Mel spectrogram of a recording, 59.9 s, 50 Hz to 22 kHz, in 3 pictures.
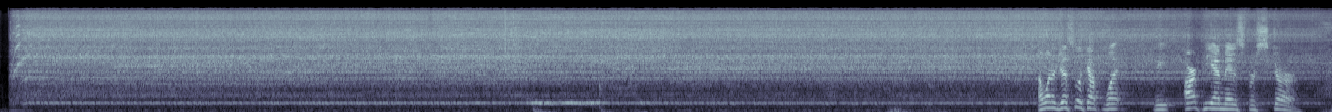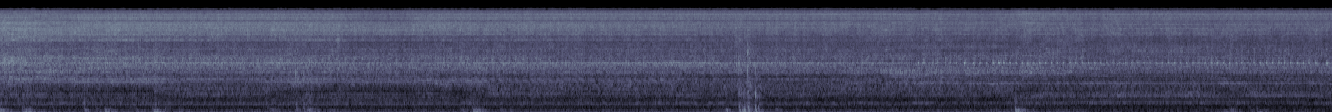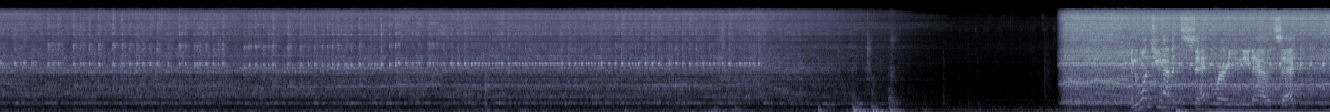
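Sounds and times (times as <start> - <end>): stand mixer motor running: 0.0 - 52.8, 55.8 - 59.9.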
